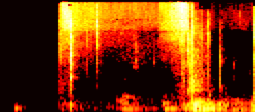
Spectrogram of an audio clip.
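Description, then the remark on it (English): A sharp metallic pop as a soda can is opened, followed by a long, steady fizzing hiss that lasts about two seconds, with a few small crackles mixed in. “That was a long hiss, my friend.”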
